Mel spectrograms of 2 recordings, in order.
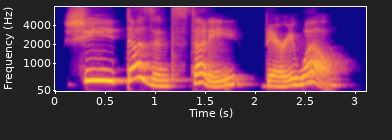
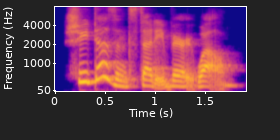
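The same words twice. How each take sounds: First: The sentence is spoken slowly. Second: The sentence is spoken quickly. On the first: "I'll say the first one slowly" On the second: "the second time I'll say it quickly like a native speaker"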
